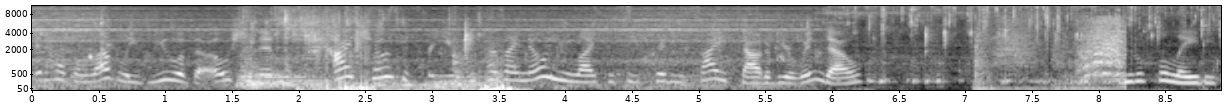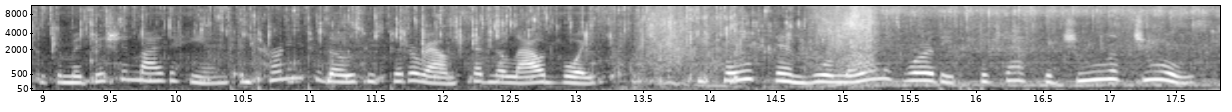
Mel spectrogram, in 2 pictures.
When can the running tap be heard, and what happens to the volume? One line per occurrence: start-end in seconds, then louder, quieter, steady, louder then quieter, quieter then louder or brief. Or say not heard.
0.0-17.7 quieter then louder.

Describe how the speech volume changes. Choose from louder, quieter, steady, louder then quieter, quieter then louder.
louder.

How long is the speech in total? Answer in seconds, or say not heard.
16 s.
